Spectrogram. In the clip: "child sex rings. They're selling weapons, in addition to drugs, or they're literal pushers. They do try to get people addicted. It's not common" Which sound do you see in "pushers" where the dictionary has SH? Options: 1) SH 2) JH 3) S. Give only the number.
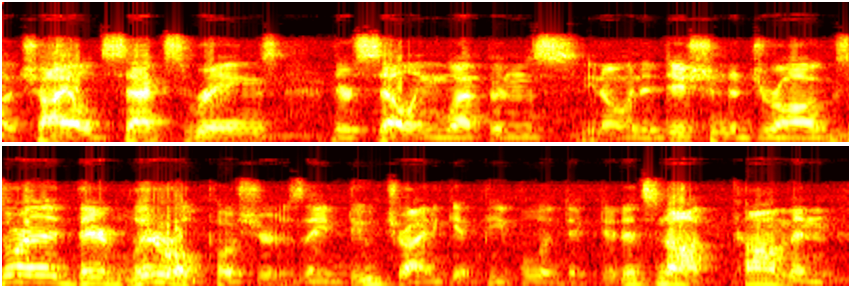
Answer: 1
